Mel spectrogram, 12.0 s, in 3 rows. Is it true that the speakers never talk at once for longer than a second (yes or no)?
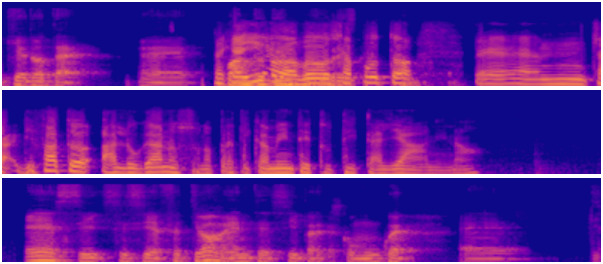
no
